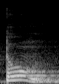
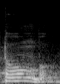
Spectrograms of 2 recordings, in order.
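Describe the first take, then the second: First: The word ends in m, no b sound. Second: The word ends with an audible b sound. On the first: The speaker calls it right. "టూమ్ not టూంబ్" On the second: The speaker calls it wrong. "Not టూంబ్"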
